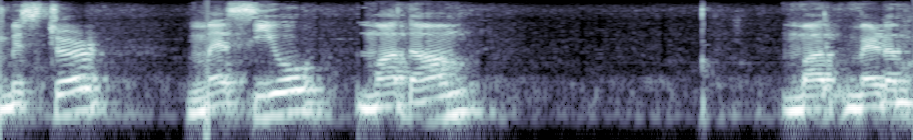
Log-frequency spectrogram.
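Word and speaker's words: Madame: और मैडम के लिए जो वर्ड है वो है मादाम, और इसका प्रोनाउंसिएशन होता है मादाम।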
